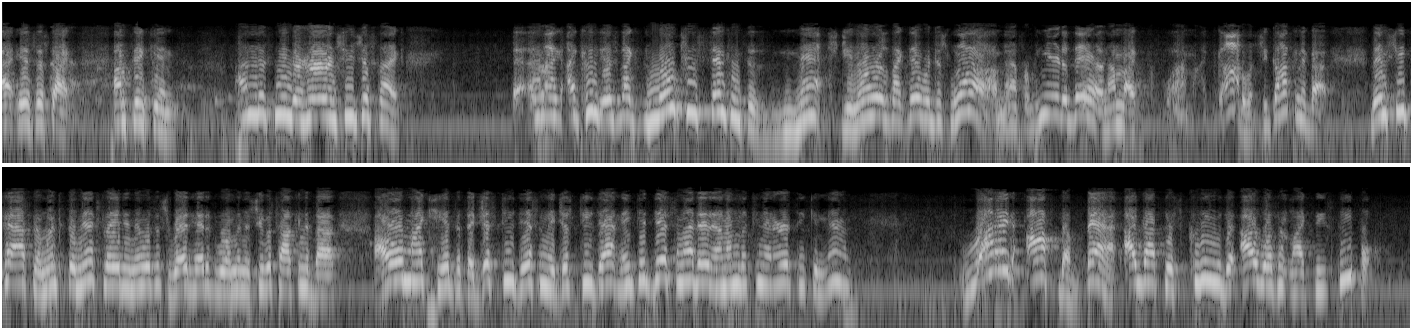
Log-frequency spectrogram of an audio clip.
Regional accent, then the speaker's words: Las Cruces, New Mexico, United States; I'm from Las Cruces, New Mexico, and I went into a meeting.

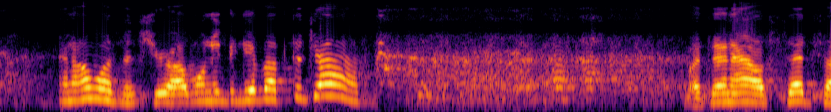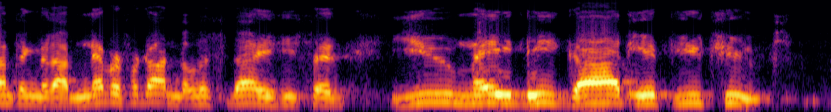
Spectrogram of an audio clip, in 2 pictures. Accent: Georgia, United States; I grew up in South Georgia, you know, and I mean, I grew up in the Baptist church

